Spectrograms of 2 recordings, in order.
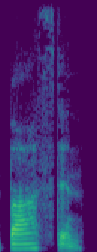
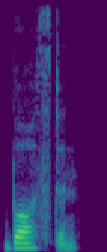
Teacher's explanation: locals will pronounce this moniker with varying degrees of emphasis on the first vowel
